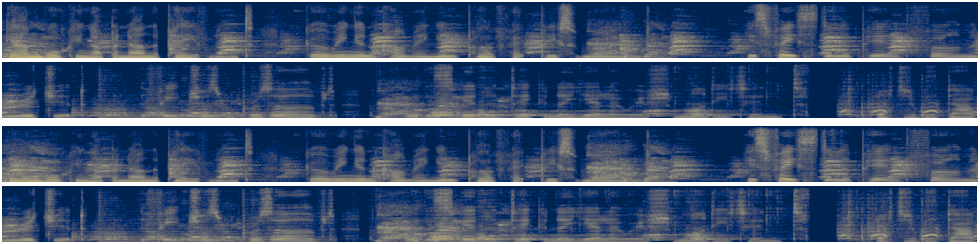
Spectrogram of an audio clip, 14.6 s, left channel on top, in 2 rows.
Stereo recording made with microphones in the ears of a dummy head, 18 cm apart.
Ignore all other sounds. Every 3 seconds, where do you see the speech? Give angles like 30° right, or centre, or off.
20° left, 20° right, 40° right, 50° right, 50° right.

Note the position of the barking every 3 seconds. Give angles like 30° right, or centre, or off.
10° right, 20° left, 10° right, 50° right, 60° right.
